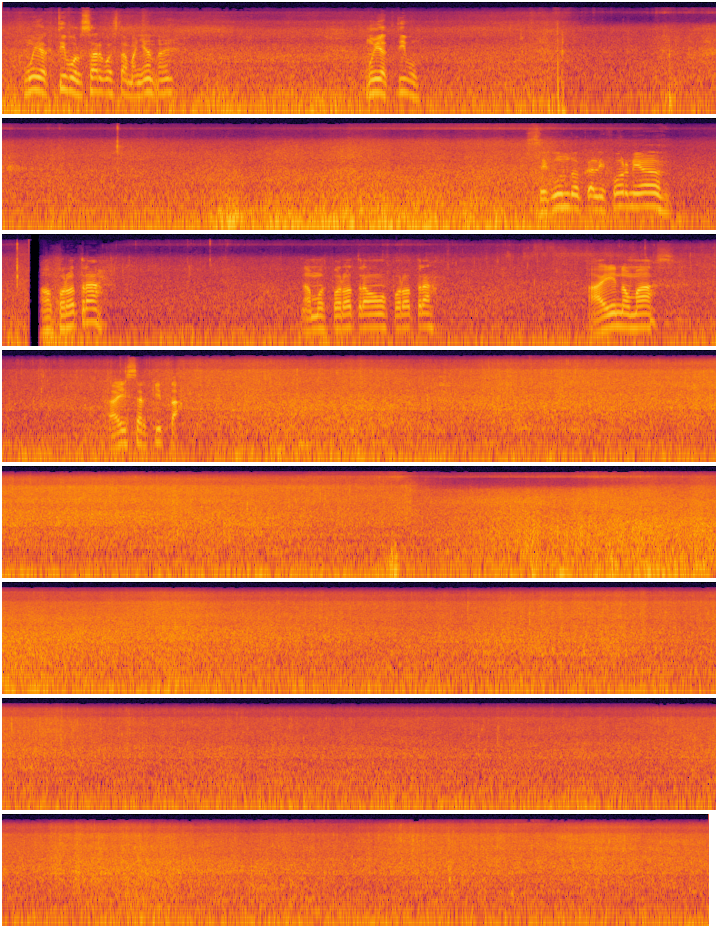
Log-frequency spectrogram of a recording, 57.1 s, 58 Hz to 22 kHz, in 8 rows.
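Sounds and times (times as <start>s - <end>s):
wind rumbling on microphone: 0.0s - 14.6s, 15.4s - 57.0s
surf breaking against rocks: 21.2s - 57.0s.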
